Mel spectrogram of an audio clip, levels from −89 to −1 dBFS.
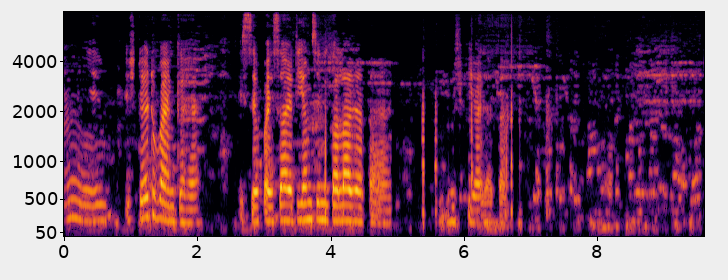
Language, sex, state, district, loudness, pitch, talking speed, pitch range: Hindi, female, Bihar, Bhagalpur, -20 LUFS, 210 Hz, 100 wpm, 185-240 Hz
